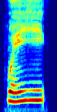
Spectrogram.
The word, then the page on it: 唯一: wéi yī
